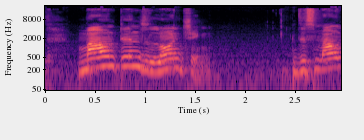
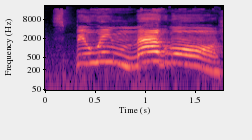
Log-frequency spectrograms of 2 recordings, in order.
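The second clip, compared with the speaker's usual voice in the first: loud, slow, higher holler; 6 semitones higher, 11 dB louder, slower than usual. A narrator's reading. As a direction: bellow the band name with full force. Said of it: "she hollered".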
